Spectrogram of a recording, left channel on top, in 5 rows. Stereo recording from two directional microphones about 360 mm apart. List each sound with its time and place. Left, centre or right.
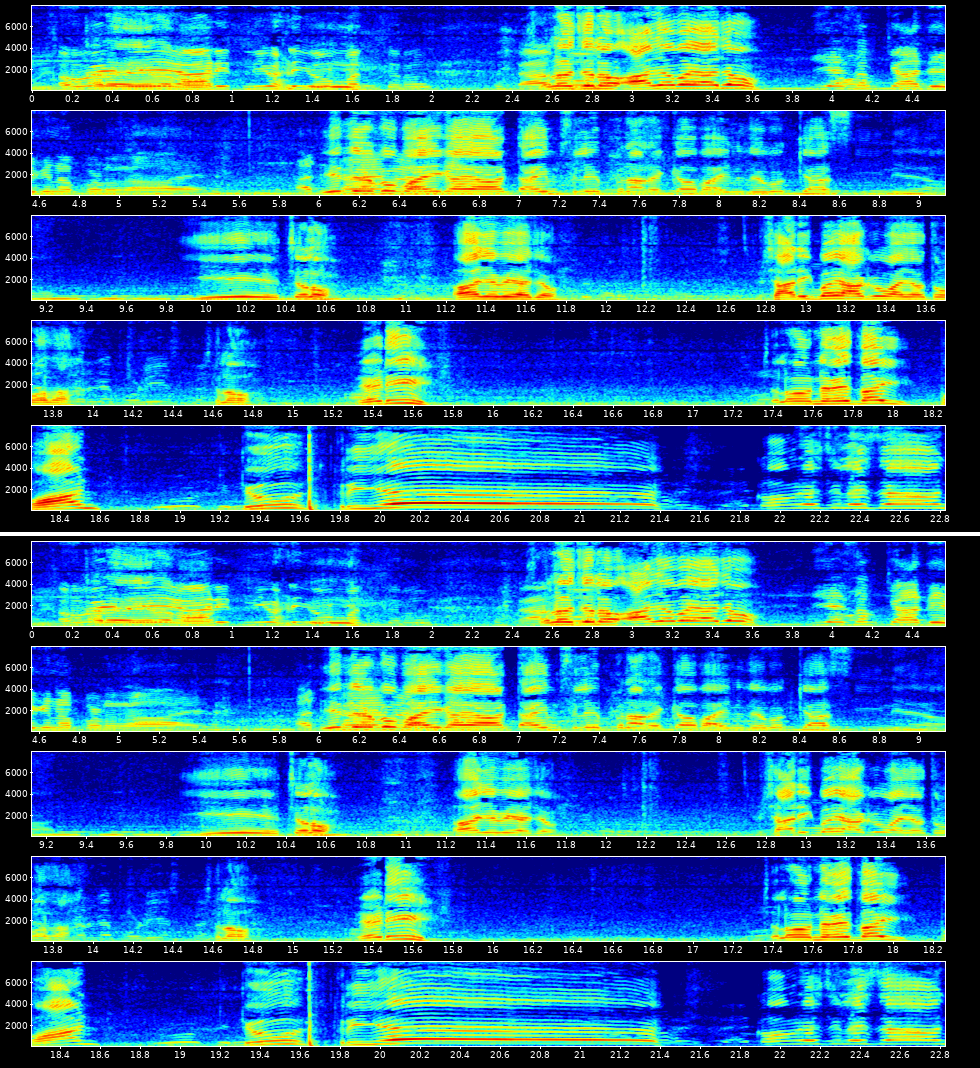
0.1 s speech: centre
0.7 s a man's voice: left
2.6 s speech: centre
3.9 s speech: centre
5.9 s speech: centre
8.5 s a sound: centre
9.8 s speech: centre
12.8 s a man's voice: centre
15.3 s speech: centre
17.4 s speech: centre
19.2 s wail: centre
21.9 s speech: centre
